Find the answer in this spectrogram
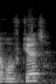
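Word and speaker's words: rough cut: Mais je pense que tout le monde connaît le roof cut, et pas rose cut ou roof cut ou je sais pas quoi. C'est roof cut, en fait GH ça se prononce F en anglais.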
